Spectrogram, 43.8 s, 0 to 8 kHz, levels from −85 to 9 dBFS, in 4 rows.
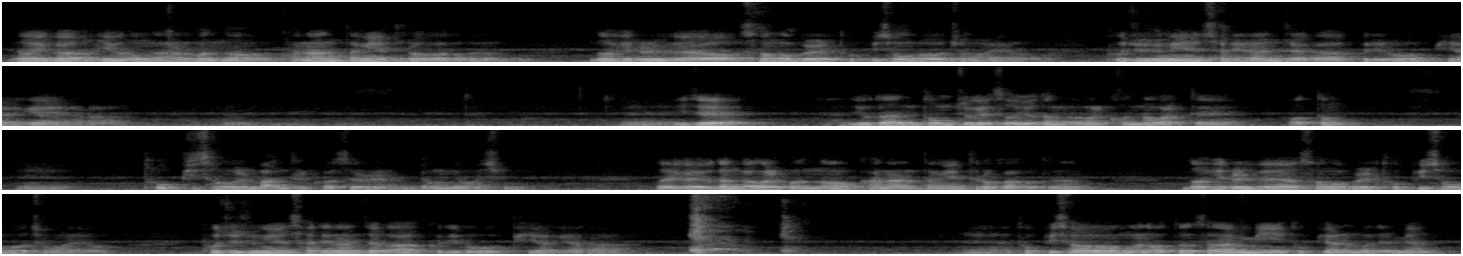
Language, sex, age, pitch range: Korean, male, 30-49, 95-110 Hz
